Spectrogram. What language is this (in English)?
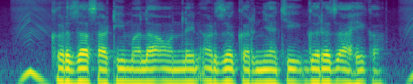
Marathi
